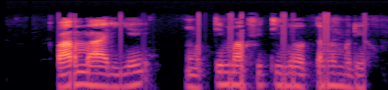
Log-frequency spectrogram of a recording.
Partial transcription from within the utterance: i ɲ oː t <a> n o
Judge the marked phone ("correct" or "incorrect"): correct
